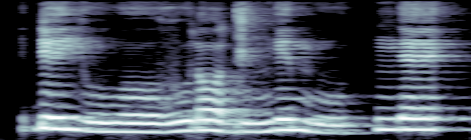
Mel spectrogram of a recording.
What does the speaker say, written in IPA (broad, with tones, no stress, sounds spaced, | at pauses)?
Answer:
ɗ e˦ j u˨ w oː˨ ɣ u˧ ɾ ɔ˦˨ d ɨ˨ ŋ e˦ m u˨ | ŋ ɛ˦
